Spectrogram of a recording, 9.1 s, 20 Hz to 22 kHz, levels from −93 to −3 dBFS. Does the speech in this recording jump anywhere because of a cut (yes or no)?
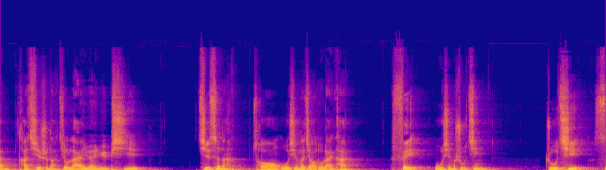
no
